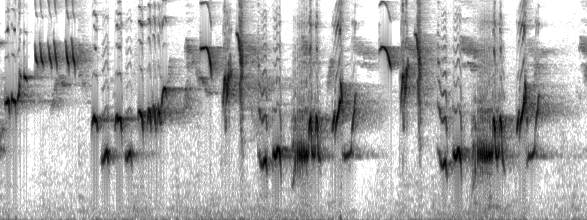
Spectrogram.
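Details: Tail-flicking white-rumped shama in full fighting song aimed at a rival: loud, varied whistles and rolling note series, some rising, some dropping, repeated in quick succession.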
